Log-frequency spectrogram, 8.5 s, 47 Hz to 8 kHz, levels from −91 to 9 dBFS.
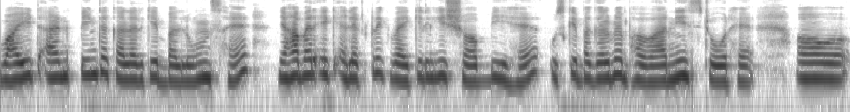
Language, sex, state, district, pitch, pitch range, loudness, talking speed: Hindi, female, Bihar, Jamui, 230 Hz, 210-250 Hz, -23 LUFS, 185 wpm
